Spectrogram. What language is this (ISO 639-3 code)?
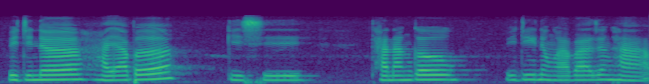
brx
